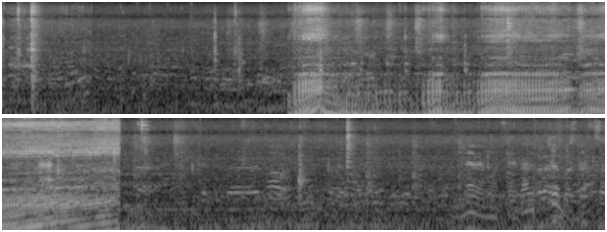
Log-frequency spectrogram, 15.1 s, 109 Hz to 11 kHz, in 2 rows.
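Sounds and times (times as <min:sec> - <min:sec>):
motorcycle engine revving: 0:03.6 - 0:09.1.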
